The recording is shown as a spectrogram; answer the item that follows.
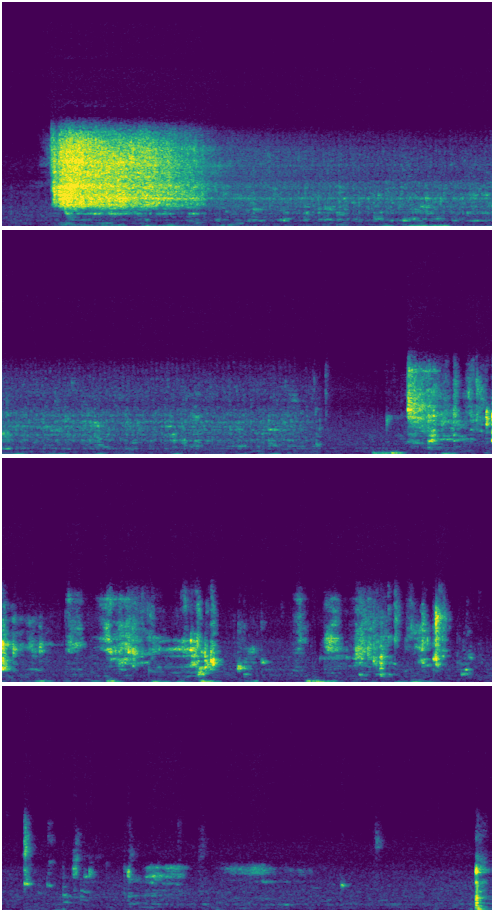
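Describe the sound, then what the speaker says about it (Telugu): Ration rice being washed by hand in water: a burst of running, splashing water at the start, then a quieter stretch followed by repeated close sloshing and swishing as the grains are rubbed and rinsed. "దుమ్ము ధూళి పోయేంత వరకు అయితే నీట్గా కడుక్కుంటానండి"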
